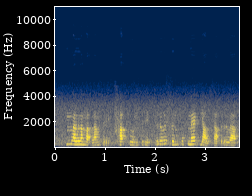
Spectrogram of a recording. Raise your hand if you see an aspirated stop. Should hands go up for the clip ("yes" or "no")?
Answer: yes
